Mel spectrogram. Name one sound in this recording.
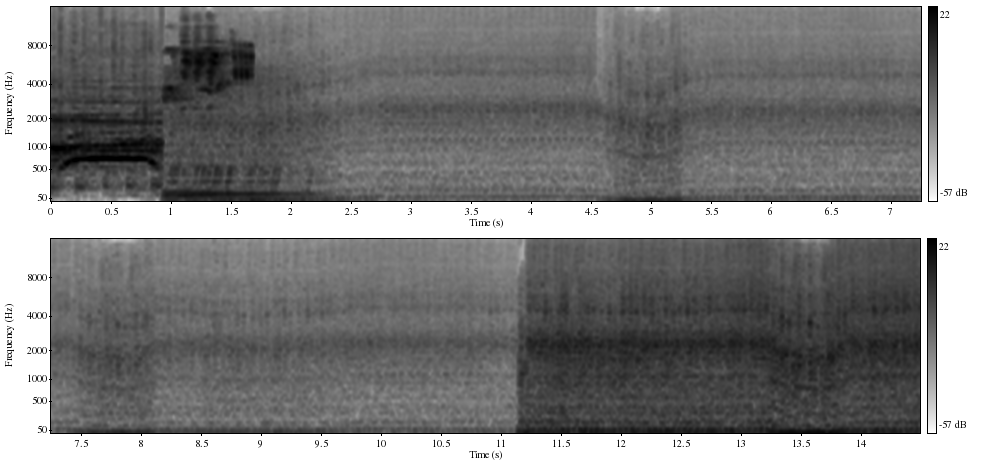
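A truck engine hums low and steadily, rising as the truck speeds up.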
